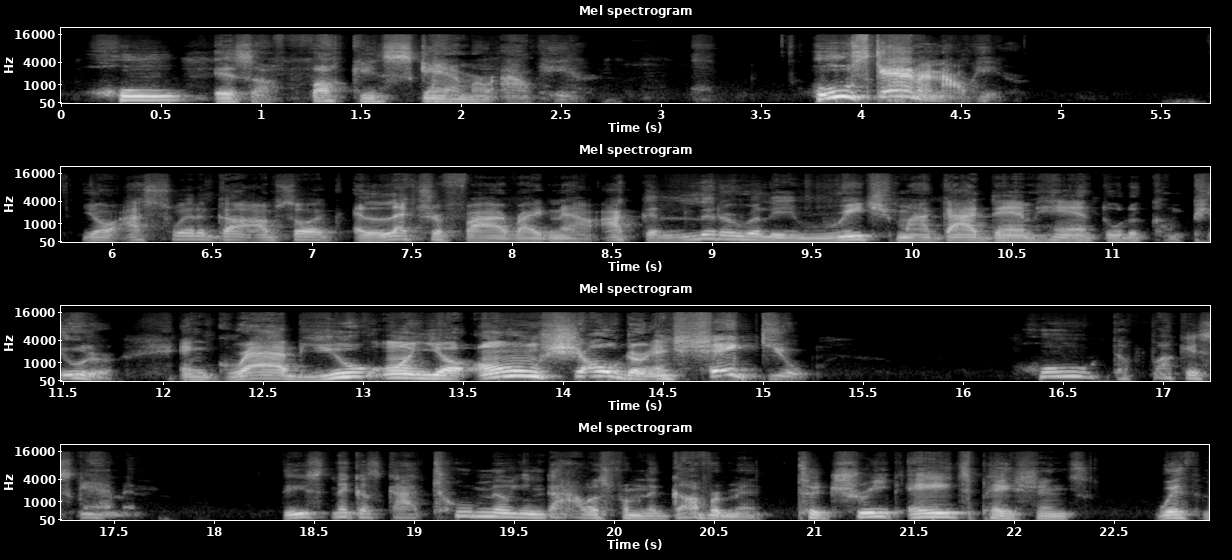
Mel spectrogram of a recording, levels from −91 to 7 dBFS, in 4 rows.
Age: 30-49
